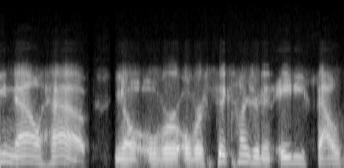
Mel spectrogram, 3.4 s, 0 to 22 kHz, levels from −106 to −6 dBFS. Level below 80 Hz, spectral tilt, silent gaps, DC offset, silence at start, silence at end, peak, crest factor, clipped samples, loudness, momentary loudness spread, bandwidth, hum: -64 dBFS; -8.5 dB/octave; none; under 0.1%; 0 s; 0 s; -12 dBFS; 16 dB; under 0.1%; -27 LUFS; 4 LU; 4.7 kHz; none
